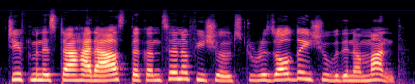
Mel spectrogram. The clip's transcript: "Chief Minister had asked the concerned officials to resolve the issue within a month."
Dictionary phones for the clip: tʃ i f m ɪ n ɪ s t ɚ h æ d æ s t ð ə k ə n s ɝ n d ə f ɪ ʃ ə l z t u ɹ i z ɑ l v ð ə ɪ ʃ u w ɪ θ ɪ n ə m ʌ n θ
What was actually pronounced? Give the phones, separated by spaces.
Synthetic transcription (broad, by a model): tʃ i f m ɪ n ɪ s t ɚ h æ d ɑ s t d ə k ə n s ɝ n ə f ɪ ʃ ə l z t u ɹ i z ɑ l v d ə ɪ ʃ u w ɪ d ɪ n ə m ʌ n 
